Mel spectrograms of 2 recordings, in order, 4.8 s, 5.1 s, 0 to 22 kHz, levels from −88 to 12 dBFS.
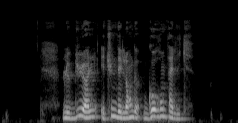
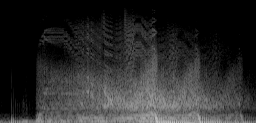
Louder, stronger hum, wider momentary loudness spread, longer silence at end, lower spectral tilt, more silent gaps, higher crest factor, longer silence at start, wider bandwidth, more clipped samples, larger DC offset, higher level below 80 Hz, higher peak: first, -25 LUFS vs -29 LUFS; neither; second, 12 LU vs 21 LU; first, 1 s vs 0 s; about the same, -7.5 dB/octave vs -7.5 dB/octave; neither; about the same, 20 dB vs 18 dB; first, 1.25 s vs 0 s; first, 11 kHz vs 9.8 kHz; neither; neither; second, -66 dBFS vs -30 dBFS; about the same, -8 dBFS vs -8 dBFS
